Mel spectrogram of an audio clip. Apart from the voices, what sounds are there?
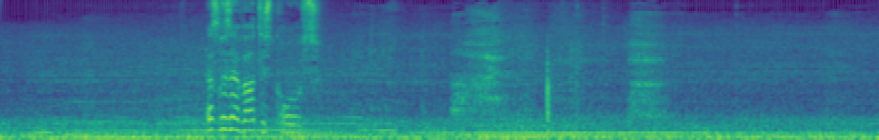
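car engine rumbling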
